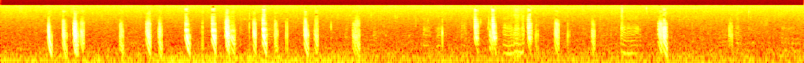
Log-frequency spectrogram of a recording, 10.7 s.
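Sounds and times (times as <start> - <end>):
spectacled caiman chirping calls: 0.6 - 4.9, 5.6 - 9.0.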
